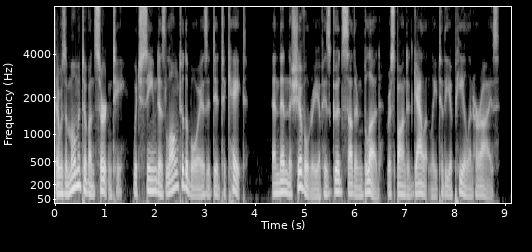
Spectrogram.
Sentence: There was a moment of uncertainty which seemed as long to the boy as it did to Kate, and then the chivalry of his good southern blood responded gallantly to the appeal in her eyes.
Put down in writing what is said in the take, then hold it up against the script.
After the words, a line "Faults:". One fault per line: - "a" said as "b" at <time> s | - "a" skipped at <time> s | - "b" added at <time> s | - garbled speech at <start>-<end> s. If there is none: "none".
There was a moment of uncertainty which seemed as long to the boy as it did to Kate, and then the chivalry of his good southern blood responded gallantly to the appeal in her eyes.
Faults:
none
